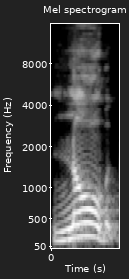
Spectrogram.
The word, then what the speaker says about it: knob: देखिए यहां पे KNOB, इसको क्या पढ़ेंगे, नॉब। कनॉब नहीं पढ़िएगा, ठीक है।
